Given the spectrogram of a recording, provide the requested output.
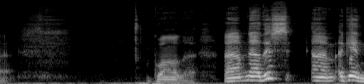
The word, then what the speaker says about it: Gwahlur: doesn't look Welsh um should we go for gwala guala as as sort of rhymes with koala will I do let's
